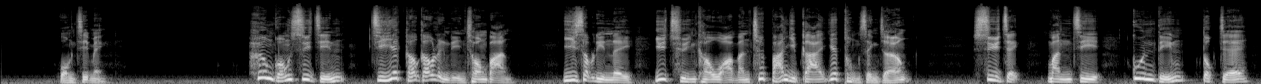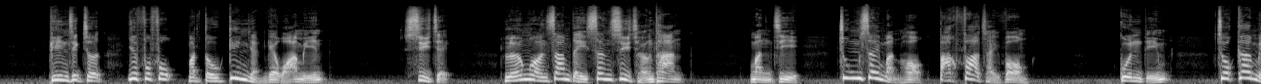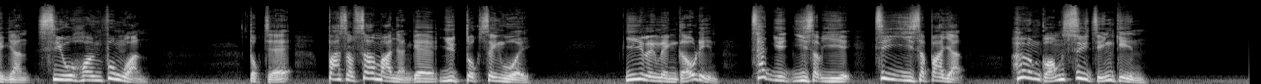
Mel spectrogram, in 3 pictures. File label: Cantonese Male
